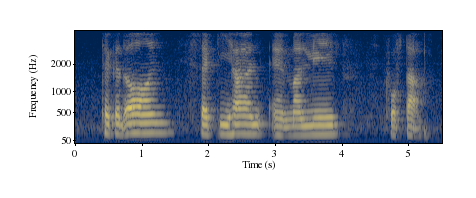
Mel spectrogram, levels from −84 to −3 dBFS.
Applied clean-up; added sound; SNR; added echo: none; none; none; none.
